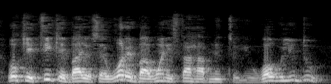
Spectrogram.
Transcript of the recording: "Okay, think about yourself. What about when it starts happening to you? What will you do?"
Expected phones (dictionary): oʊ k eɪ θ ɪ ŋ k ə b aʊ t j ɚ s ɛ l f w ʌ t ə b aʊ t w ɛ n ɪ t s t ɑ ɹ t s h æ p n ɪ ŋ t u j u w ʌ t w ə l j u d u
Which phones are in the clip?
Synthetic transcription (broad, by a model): oʊ k eɪ t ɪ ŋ k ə b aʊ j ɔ s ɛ w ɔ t ə b aʊ t w ɛ n ɪ t s t ɑ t h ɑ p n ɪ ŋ t u j u w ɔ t w ə l j u d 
